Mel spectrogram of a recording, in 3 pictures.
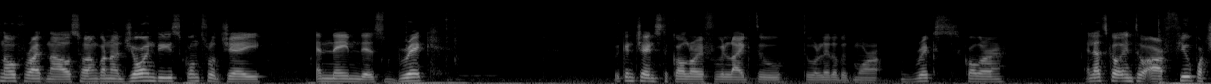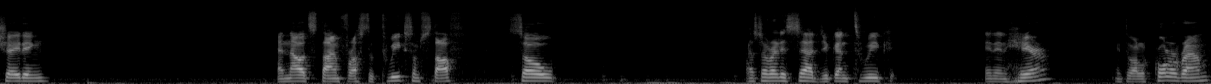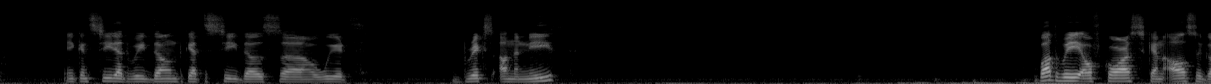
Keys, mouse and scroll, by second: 0.2 click, 1.7 ctrl+j, 3.0 click, 6.1 click, 6.6 click, 9.3 click, 10.0 click, 11.6 click, 14.7 middle click, 16.1 middle click, 17.2 middle click, 18.2 middle click, 18.6-19.5 scroll up 10, 19.5 middle click, 19.6 middle click, 20.6 click, 32.8 middle click, 34.2-34.6 scroll down 9, 34.6 middle click, 35.9-36.3 scroll up 11.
